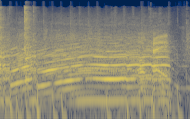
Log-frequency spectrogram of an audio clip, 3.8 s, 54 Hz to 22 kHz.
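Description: A VDC F22 race car in Assetto Corsa revs hard through the gears on a lap, engine pitch climbing and dropping with shifts, tires squealing briefly near the end.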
